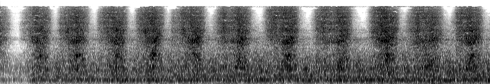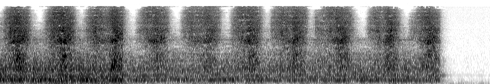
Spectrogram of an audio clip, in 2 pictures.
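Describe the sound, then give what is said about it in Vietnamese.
Bare soles of both feet are rubbed hard against each other during a self-healing meditation exercise, giving many brisk, evenly spaced swishing strokes in a steady rhythm that stop abruptly at the end. “chà mạnh hai lòng bàn chân vào nhau năm chục lần”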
